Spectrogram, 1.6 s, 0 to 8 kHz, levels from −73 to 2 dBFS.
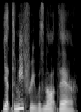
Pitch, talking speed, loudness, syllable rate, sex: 205 Hz, 185 wpm, -17 LUFS, 4.8 syllables/s, female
